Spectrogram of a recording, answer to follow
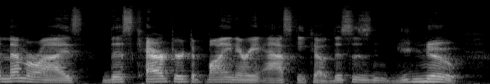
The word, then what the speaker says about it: ASCII: is something called ascii the ascii this is pronounced ascii and it stands for the american standard code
